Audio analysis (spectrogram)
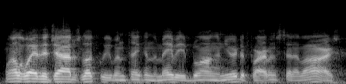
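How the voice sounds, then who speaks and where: A man acting a plainspoken, mild police detective partner in a 1950s radio drama, casual and low-key. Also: quick pace, close to an everyday voice. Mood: explaining. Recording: dull vintage radio recording.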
